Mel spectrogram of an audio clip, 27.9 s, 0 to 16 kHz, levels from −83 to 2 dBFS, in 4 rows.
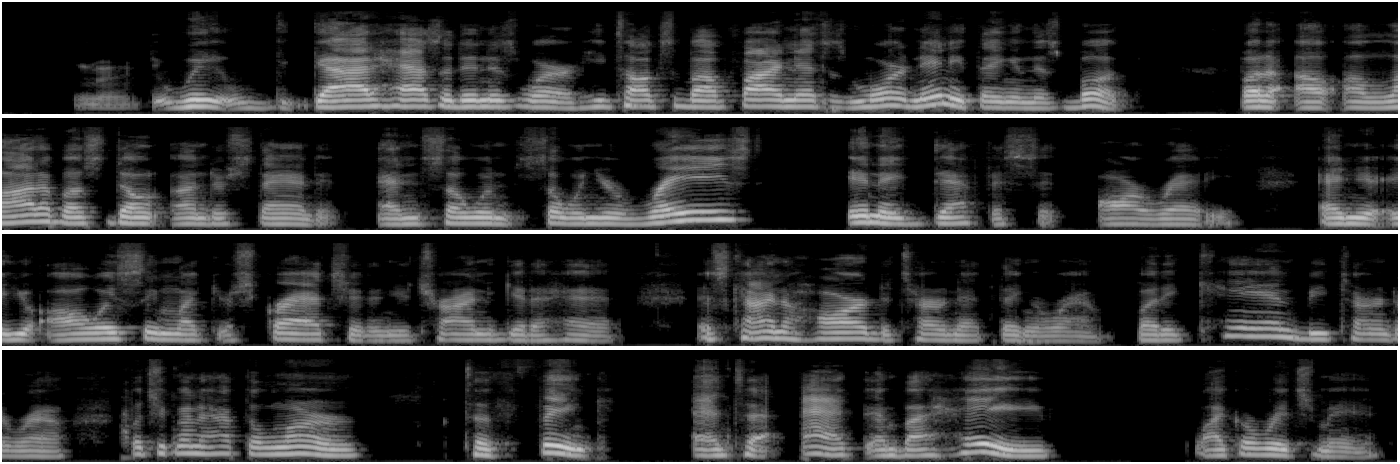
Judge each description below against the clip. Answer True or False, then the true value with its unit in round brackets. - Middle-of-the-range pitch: True (155 Hz)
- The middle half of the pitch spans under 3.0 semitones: False (3.4 semitones)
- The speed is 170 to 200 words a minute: True (180 wpm)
